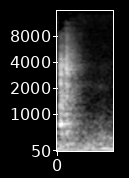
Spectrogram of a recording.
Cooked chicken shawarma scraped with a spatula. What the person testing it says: you can hear how crispy it is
